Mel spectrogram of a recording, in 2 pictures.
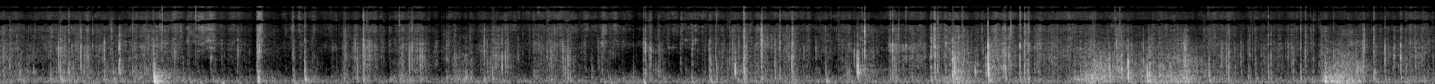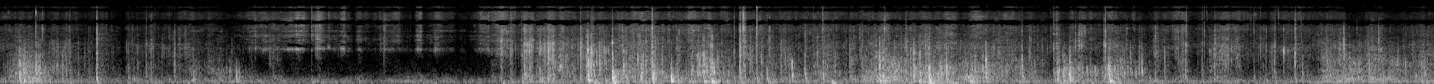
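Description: Chalk being crushed and crumbled: dense crunching and crackling that swells in waves, dropping away briefly about two-thirds of the way through.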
